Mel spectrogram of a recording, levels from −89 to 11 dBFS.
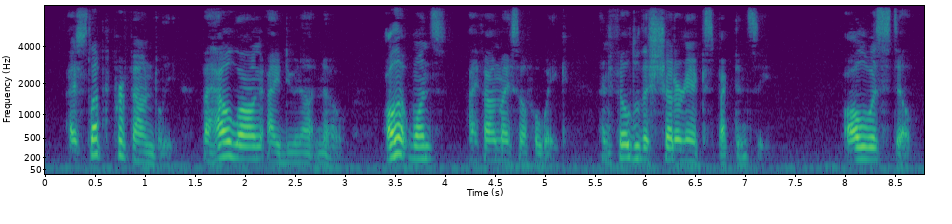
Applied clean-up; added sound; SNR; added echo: none; none; none; none.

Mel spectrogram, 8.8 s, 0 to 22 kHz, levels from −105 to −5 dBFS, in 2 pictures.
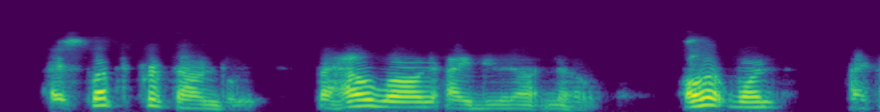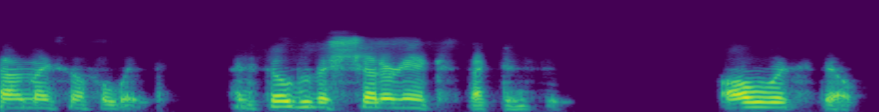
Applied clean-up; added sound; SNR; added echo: neural mask model Resemble Enhance denoiser.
